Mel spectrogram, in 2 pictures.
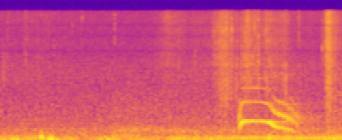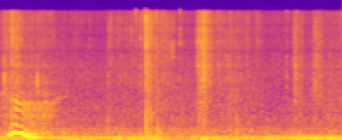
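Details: Wild barred owl in a forest on a spring afternoon, answering a person's gentle hooting: a drawn-out hoot sliding downward at the end, followed by a lower, shorter falling note, over a steady low hum and faint rustling.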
